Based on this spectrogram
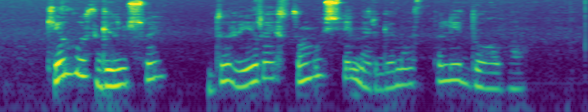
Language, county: Lithuanian, Alytus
